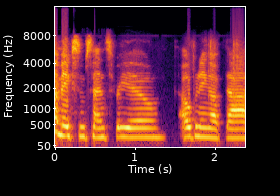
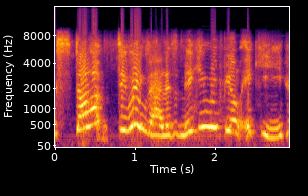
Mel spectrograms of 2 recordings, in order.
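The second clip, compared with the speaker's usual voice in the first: mock annoyed whine; 8 semitones higher than usual. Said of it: "I'm like".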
